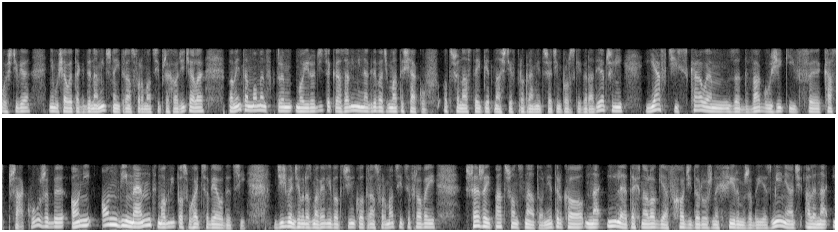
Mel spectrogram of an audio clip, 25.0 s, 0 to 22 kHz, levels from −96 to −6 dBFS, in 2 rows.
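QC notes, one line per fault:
Nothing stood out on listening through this speech recording.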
